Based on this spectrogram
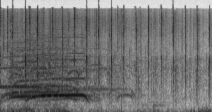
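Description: Crowd at a rally for victims of state-sanctioned violence cheering and shouting loudly, with whoops at first, then fading into scattered clapping and murmurs.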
